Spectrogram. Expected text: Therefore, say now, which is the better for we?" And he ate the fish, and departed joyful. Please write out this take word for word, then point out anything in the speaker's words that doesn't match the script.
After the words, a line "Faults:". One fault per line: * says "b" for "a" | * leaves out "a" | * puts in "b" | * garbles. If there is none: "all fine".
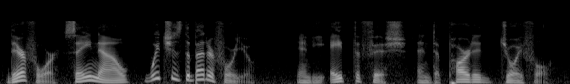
Therefore, say now, which is the better for you?" And he ate the fish, and departed joyful.
Faults:
* says "you" for "we"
